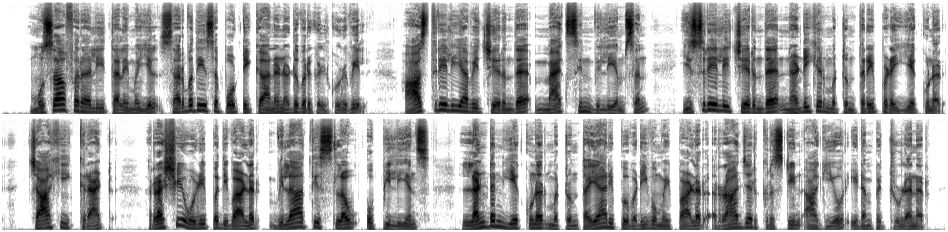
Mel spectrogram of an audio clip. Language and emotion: Tamil, neutral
